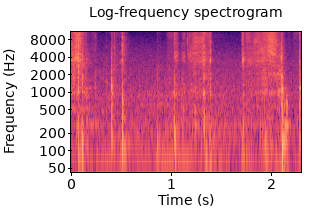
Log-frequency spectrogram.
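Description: Pokémon trading cards sliding against each other as the front card is pulled off the stack and tucked behind: several short, dry rubbing swishes.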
